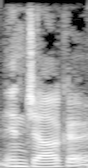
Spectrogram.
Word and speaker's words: Ninjago: I mean, is that how you say it? Ninjago? – Yeah.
